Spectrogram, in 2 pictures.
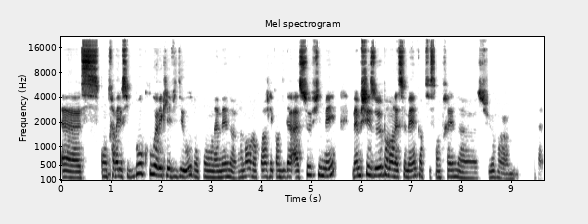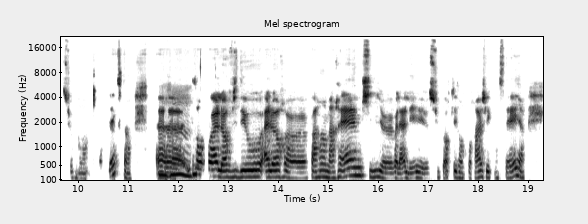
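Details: Adult woman speaking French; typical speech.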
